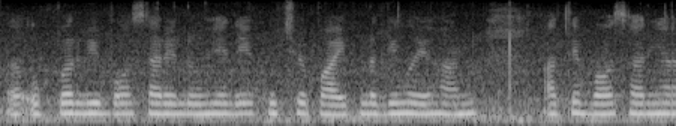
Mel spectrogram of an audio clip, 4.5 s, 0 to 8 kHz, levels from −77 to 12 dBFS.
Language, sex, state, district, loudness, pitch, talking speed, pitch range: Punjabi, male, Punjab, Fazilka, -14 LUFS, 205 Hz, 185 wpm, 200-210 Hz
